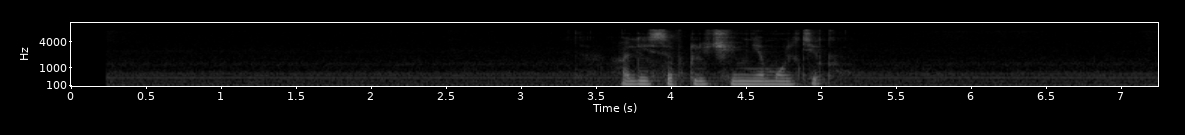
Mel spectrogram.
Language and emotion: Russian, angry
